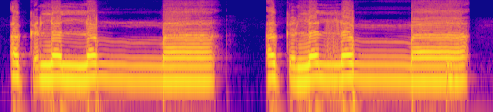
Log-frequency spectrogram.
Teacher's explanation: دو زبر کی تنوین کو الف مدہ سے بدل دیں گے اور میم کے اندر گنہ ہوگا، میم مشدد اور نون مشدد۔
